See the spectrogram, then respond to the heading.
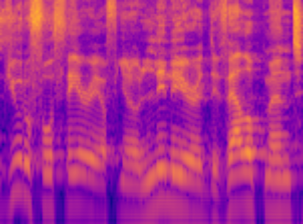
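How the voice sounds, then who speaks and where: A moderate pace against a quiet background. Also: man. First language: Hungarian. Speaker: panelist, academic; panelist. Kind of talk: conference panel talk. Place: hall. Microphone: handheld.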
